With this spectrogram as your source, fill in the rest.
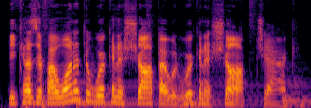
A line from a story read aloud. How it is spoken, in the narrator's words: she snapped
